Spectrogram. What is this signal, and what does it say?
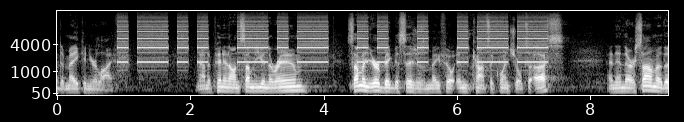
Morse code, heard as electronic beeps, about 8 wpm, 1750 Hz. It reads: LKIEW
